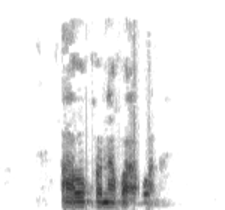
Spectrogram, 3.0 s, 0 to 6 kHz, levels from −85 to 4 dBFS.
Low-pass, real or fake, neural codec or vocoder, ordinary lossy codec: 5.4 kHz; fake; vocoder, 44.1 kHz, 80 mel bands, Vocos; MP3, 24 kbps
